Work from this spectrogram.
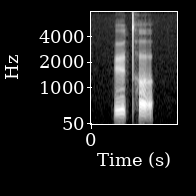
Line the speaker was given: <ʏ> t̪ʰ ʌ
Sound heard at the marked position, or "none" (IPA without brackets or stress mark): ʏ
